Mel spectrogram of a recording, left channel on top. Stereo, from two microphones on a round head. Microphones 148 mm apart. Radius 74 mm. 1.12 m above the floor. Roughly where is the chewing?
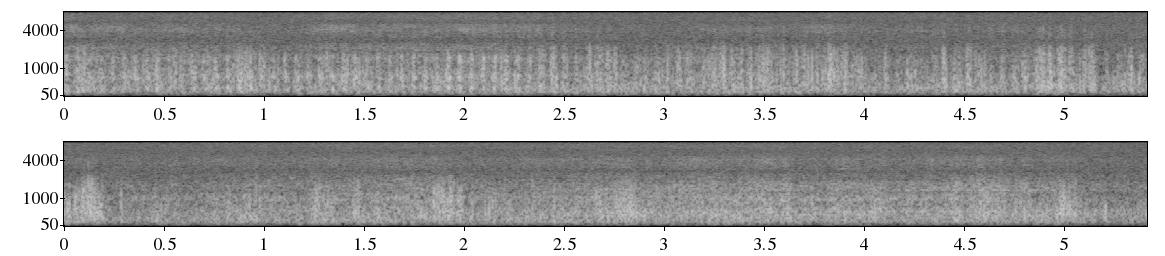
No chewing in this recording.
